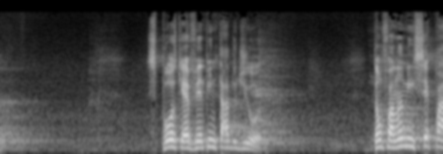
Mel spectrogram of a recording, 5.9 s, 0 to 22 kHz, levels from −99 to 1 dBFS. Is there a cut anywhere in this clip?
yes; 2 cuts; at 2.3 s, 2.7 s

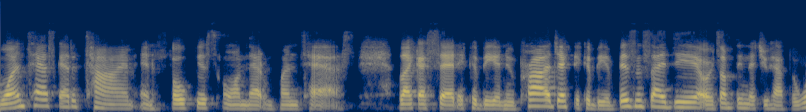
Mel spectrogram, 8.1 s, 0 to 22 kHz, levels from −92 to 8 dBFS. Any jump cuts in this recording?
yes; 1 cut; at 7.2 s

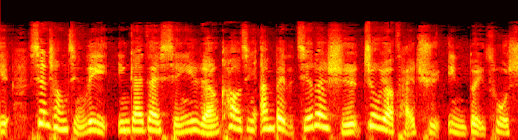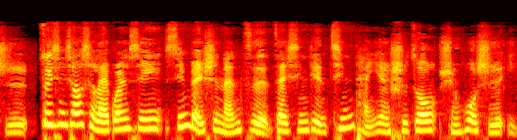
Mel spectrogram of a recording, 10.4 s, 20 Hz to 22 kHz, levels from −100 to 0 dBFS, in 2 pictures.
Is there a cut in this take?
yes; 1 cut; at 5.5 s

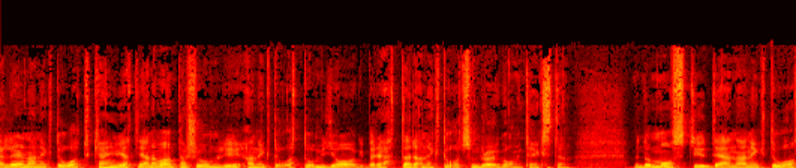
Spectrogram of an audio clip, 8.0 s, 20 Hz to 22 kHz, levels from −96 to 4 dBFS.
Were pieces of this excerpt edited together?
no; 0 cuts

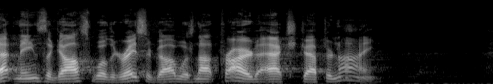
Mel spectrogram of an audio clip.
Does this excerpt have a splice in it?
yes; 1 cut; at 2.2 s

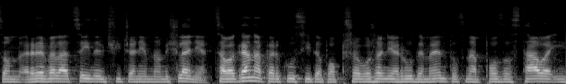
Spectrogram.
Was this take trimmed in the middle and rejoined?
yes; 2 cuts; at 2.1 s, 3.4 s

